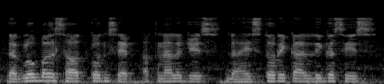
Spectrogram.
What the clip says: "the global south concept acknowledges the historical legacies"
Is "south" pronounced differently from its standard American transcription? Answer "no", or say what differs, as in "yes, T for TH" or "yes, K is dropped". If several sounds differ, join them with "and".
yes, T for TH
